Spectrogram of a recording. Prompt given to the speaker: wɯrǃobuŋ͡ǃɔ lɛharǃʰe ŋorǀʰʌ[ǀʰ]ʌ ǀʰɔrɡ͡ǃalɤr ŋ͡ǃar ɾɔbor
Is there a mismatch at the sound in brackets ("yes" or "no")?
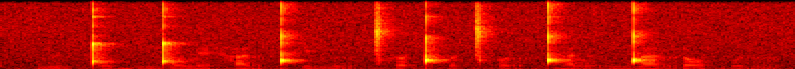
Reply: yes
